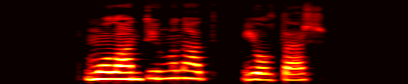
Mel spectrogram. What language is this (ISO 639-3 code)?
chm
